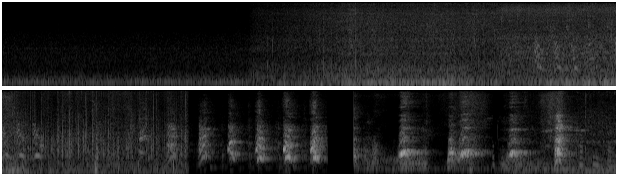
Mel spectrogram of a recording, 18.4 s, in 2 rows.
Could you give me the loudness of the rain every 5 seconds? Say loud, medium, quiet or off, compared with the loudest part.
medium, loud, loud, off.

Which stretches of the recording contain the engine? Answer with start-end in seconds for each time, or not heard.
5.0-9.7, 16.9-18.3.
